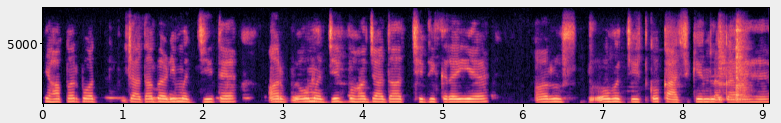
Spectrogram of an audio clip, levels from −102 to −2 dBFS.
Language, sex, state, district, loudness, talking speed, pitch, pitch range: Hindi, female, Maharashtra, Nagpur, -19 LUFS, 165 wpm, 230 Hz, 220-235 Hz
